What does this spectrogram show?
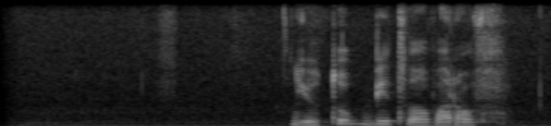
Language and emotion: Russian, neutral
